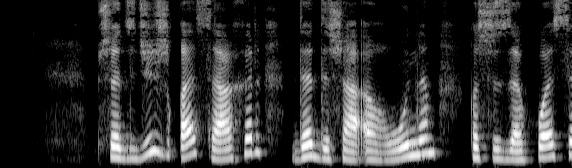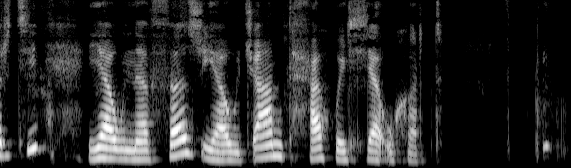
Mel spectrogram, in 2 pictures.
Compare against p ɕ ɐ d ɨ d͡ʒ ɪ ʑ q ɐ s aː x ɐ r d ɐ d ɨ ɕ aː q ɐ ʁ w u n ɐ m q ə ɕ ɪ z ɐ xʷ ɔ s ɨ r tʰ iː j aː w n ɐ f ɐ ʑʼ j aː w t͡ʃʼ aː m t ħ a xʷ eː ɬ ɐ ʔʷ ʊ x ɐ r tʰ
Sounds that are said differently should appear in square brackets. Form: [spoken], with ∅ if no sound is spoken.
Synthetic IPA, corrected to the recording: p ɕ ɐ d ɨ d͡ʒ ɪ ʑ q ɐ s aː x ɐ r d ɐ d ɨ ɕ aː [ʔ] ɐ ʁ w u n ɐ m q ə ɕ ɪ z ɐ xʷ ɔ s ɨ r tʰ iː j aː w n ɐ f ɐ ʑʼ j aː w t͡ʃʼ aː m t ħ a xʷ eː ɬ ɐ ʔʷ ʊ x ɐ r tʰ

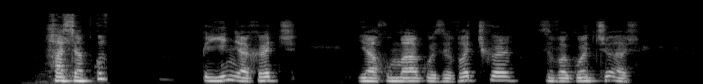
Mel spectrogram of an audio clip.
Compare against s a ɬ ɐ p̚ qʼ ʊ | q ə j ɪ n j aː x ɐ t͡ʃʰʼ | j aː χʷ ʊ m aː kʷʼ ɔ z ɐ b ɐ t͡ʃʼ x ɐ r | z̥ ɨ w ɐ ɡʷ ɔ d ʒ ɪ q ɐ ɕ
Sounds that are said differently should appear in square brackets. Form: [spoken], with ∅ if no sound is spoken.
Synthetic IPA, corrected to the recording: [ħ] a ɬ ɐ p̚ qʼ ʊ | q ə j ɪ n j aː x ɐ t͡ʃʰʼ | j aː χʷ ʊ m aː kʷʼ ɔ z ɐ [v] ɐ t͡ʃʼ x ɐ r | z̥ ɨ [v] ɐ ɡʷ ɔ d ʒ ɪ [ʔ] ɐ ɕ

